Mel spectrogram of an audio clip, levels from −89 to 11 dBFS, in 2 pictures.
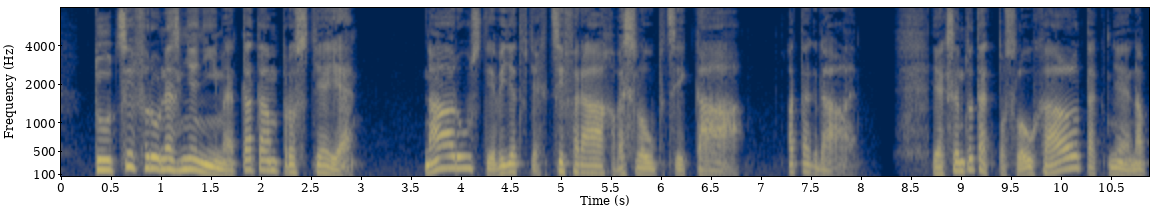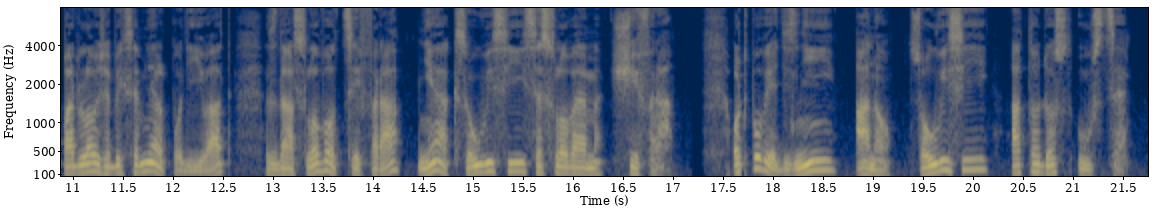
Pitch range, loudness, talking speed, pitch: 105-160 Hz, -21 LUFS, 130 wpm, 130 Hz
